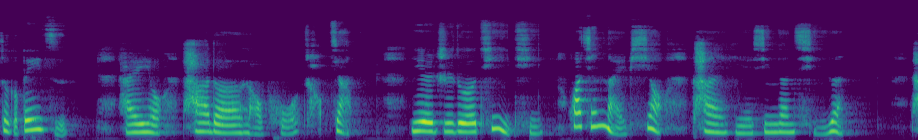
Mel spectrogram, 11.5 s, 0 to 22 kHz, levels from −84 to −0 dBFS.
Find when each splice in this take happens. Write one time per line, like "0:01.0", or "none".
0:07.0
